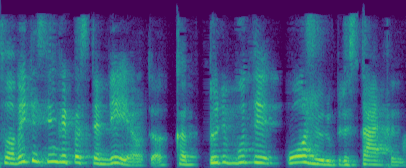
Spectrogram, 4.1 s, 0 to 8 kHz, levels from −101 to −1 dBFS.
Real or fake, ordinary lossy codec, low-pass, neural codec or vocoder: fake; AAC, 32 kbps; 7.2 kHz; codec, 16 kHz, 0.8 kbps, ZipCodec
